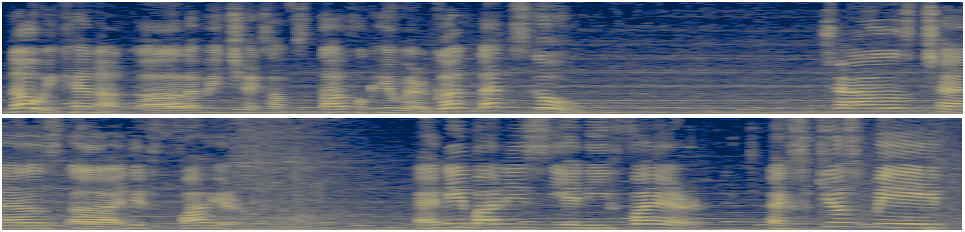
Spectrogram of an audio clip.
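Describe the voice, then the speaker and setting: A gamer and video creator, this woman talks through her playthrough in a casual, rambling way, thinking aloud and putting questions to herself as game music plays. Her mid-range voice is animated and slightly bright, at a moderate pace.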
